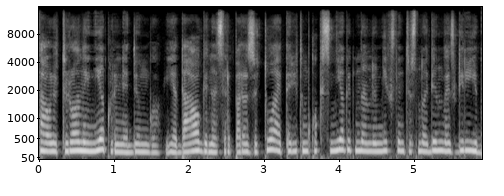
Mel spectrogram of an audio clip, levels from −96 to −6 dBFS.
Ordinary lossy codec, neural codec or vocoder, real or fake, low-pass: AAC, 64 kbps; codec, 44.1 kHz, 2.6 kbps, SNAC; fake; 14.4 kHz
